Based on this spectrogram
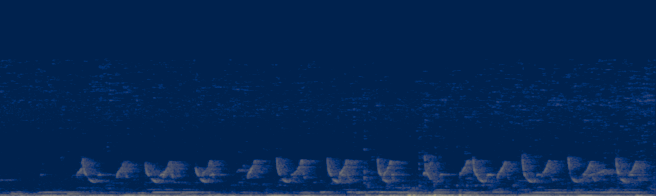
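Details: Yellow-bellied prinia lure call: a quick run of about sixteen high, bouncy chevron-shaped notes, each dipping then rising, delivered almost without pause over a steady low background rumble.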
